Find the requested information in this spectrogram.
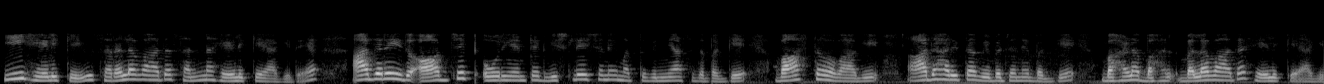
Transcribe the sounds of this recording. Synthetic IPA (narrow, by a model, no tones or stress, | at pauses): iːɦeːɭikejusɐɾɐɭɐʋaːd̪ɐsɐnːɐɦeːɭikɛjaːɡḭd̪e̞̰ | aːd̪ɐɾe̞id̪uʔaːb̚d͡ʒe̞k̚ʈoːɾijeɳʈe̞ɖʋiʃlɛːʂɐnemɐt̪ːuʋinjaːsɐd̪ɐbɐɡːe̞ | ʋaːst̪ɐʋɐʋaːɡi | aːd̪ʱaːɾit̪ɐʋibʱɐd͡ʒɐnebɐɡːe̞ | bɐɦɐɭɐbɐɦɐbɐlɐʋaːd̪ɐɦeːɭikɛ̰ja̰ːɡḭ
